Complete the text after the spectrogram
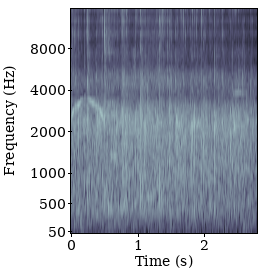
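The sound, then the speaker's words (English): An audience claps steadily, a dense wash of many hands at an even level throughout, with no voices rising above it, applauding during a sermon the news that the Savior of the world has been born. “And what, that's right, we can applaud for that.”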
